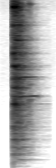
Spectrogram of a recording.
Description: knife hit metal clank

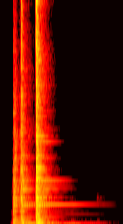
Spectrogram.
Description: metal ladder step regular clank

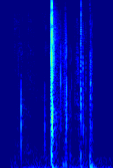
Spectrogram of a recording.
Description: tissue open soft

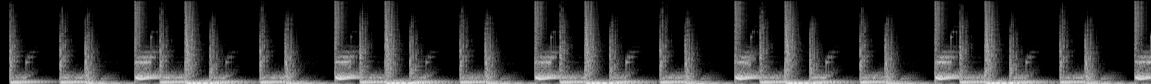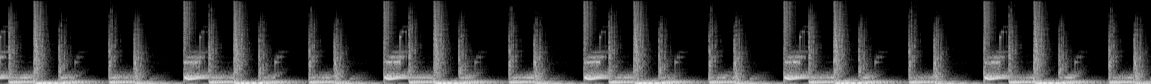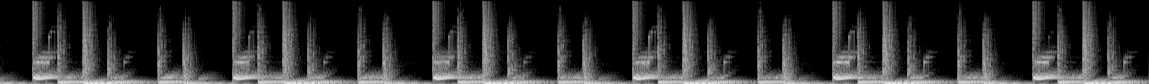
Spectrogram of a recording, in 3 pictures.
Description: sequence funny synth sequence

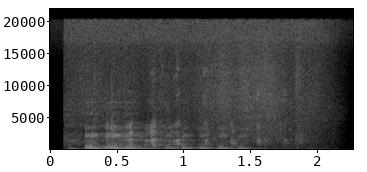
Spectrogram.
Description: laugh male chuckle

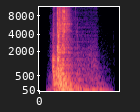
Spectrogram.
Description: tape deck open slide

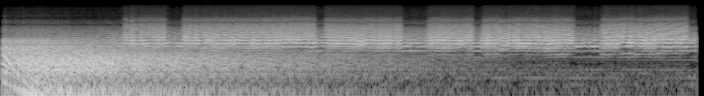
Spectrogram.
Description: mix noise impact signals

